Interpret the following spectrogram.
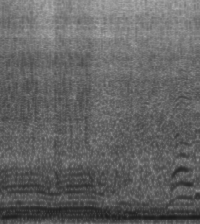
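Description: Engines of several demolition derby cars running together in a loud, steady drone, with no crash impacts heard.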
